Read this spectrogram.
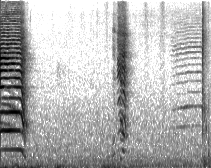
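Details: A goat gives a single loud, strained bleat lasting half a second, followed by faint distant bleats and near silence.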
